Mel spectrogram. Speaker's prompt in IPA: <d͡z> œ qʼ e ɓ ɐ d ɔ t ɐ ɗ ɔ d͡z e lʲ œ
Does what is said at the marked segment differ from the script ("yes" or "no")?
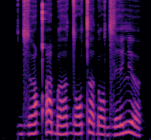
no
